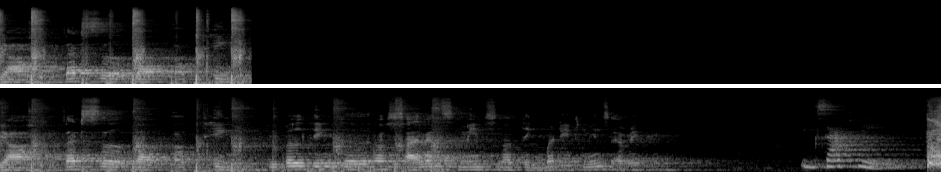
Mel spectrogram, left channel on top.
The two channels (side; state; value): left; drops out; at 2.6 s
